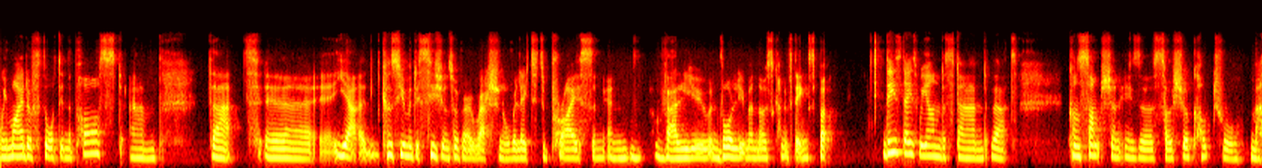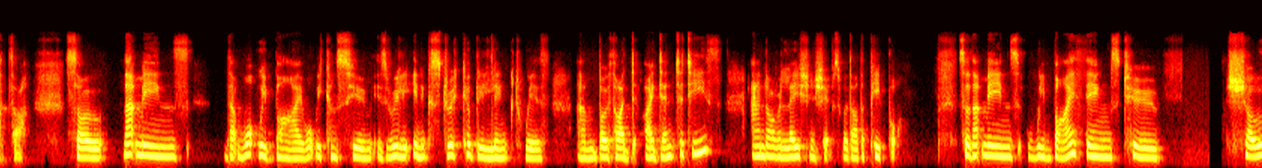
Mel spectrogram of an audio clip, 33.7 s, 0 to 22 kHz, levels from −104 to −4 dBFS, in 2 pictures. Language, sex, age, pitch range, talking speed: Swedish, female, 30-49, 175-210 Hz, 130 wpm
